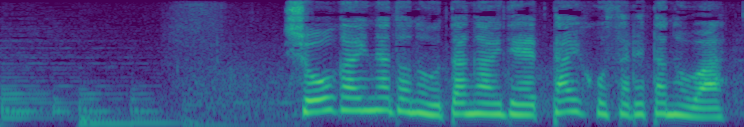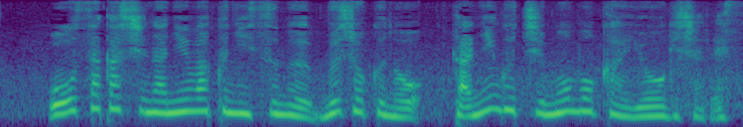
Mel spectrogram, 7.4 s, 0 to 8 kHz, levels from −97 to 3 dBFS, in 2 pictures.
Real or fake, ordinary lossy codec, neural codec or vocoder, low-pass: real; none; none; none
